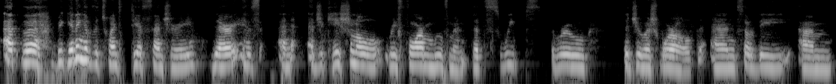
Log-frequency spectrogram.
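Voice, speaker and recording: A woman giving an explanatory academic talk as a panelist, articulate and measured, explaining terms as she goes. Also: medium pitch, dark tone, low-quality recording. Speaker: professor speaking as panelist.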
